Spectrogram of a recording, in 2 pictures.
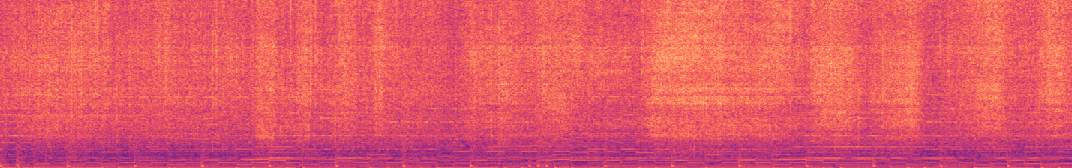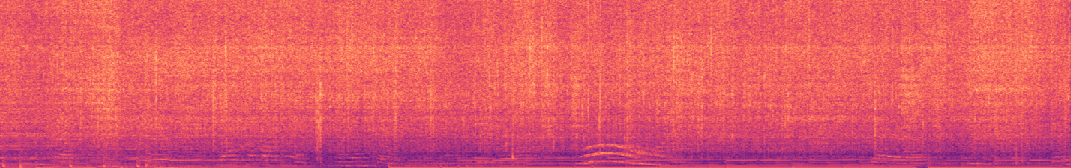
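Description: T-bone steaks sizzling steadily as they sear in a hot ridged grill pan.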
